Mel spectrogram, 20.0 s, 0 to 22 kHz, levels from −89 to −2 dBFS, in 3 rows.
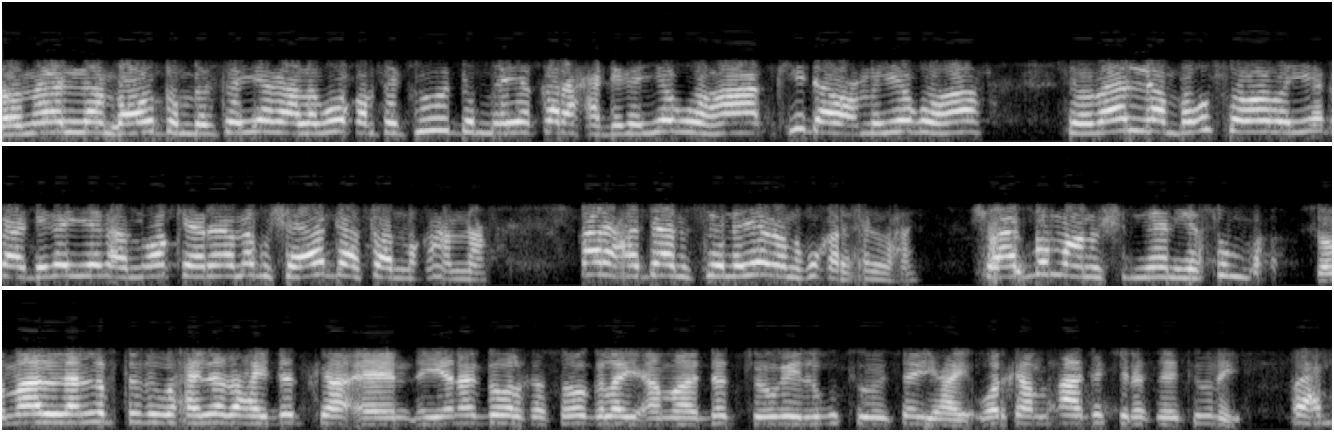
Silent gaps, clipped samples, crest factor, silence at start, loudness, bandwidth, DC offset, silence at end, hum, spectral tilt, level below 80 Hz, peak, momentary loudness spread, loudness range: none; under 0.1%; 18 dB; 0 s; -19 LUFS; 4.1 kHz; under 0.1%; 0 s; none; -6 dB/octave; -64 dBFS; 0 dBFS; 9 LU; 3 LU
